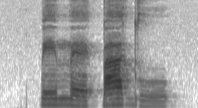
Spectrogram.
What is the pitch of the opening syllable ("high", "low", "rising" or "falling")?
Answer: high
